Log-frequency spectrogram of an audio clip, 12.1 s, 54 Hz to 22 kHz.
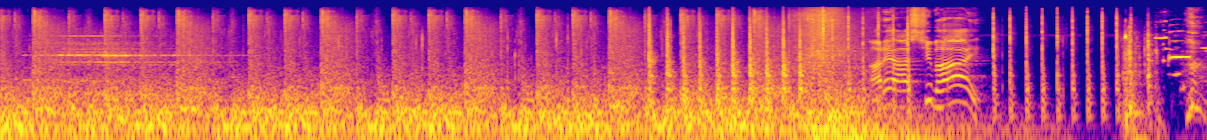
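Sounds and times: rapid sharp knocks: 0:04.6 - 0:11.3.

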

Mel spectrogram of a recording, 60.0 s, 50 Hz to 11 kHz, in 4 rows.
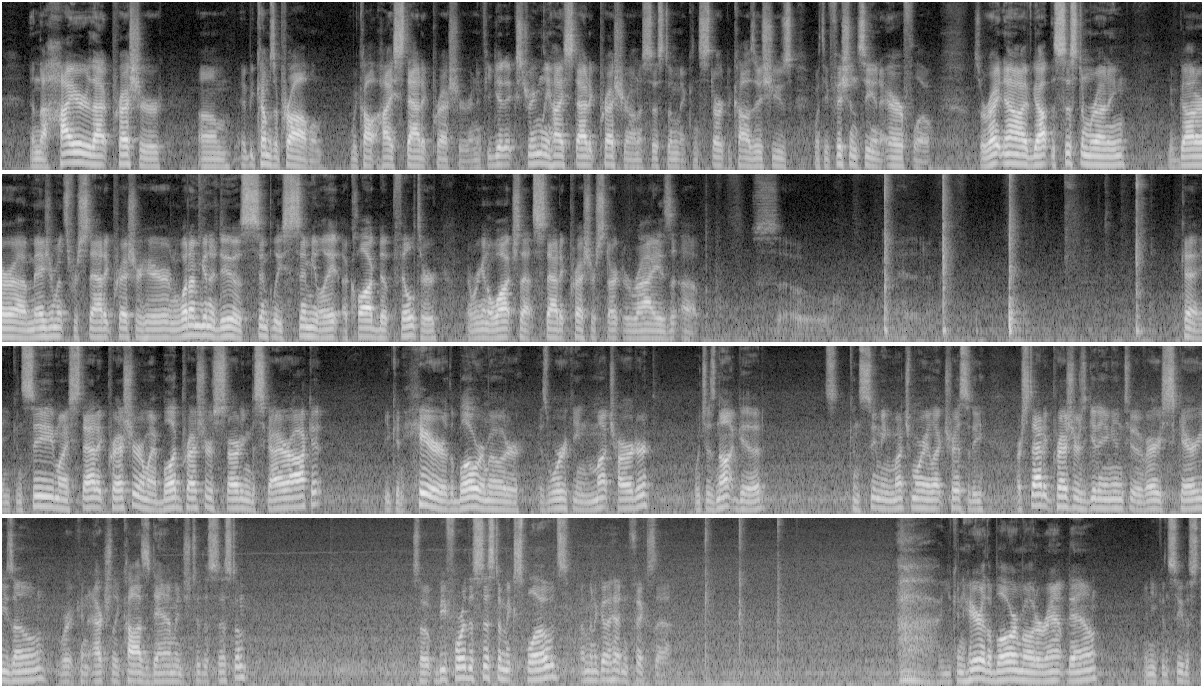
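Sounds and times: furnace blower humming: 0:00.0 - 0:59.9.

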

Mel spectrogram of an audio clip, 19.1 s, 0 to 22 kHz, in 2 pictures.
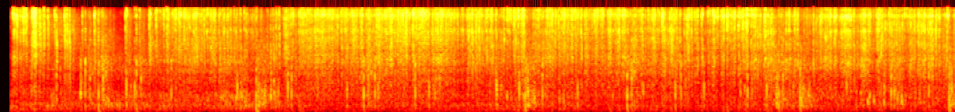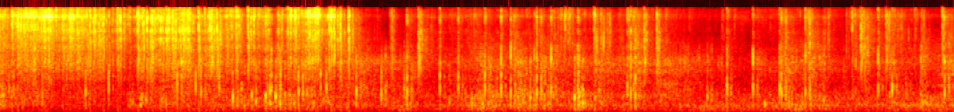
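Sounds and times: fireworks bangs and pops: 0:00.1 - 0:19.0.

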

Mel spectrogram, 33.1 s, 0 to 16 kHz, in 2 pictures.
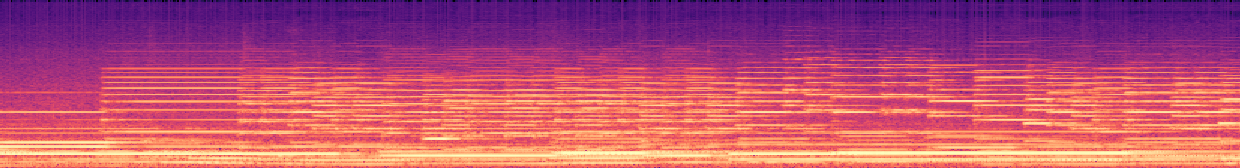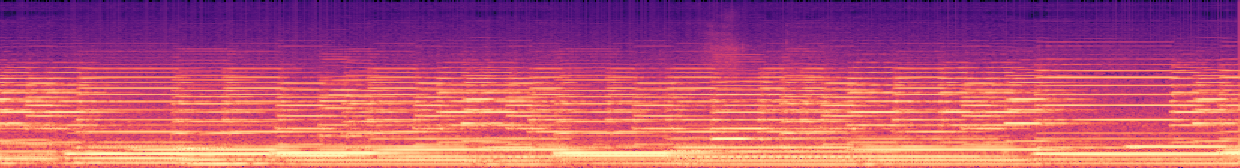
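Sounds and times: church organ chords: 0:00.0 - 0:33.0.

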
